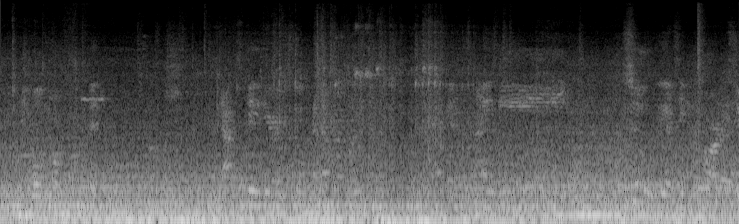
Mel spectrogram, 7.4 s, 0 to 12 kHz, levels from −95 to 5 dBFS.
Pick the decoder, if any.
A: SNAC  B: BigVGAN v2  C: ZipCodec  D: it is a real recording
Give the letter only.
B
